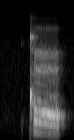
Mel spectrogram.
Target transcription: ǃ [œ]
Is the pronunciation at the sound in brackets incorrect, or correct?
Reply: correct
